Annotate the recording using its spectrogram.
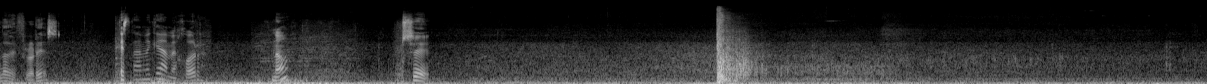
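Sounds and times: low outdoor rumble: 0:00.0 - 0:12.0
sharp crack: 0:07.1 - 0:08.0.

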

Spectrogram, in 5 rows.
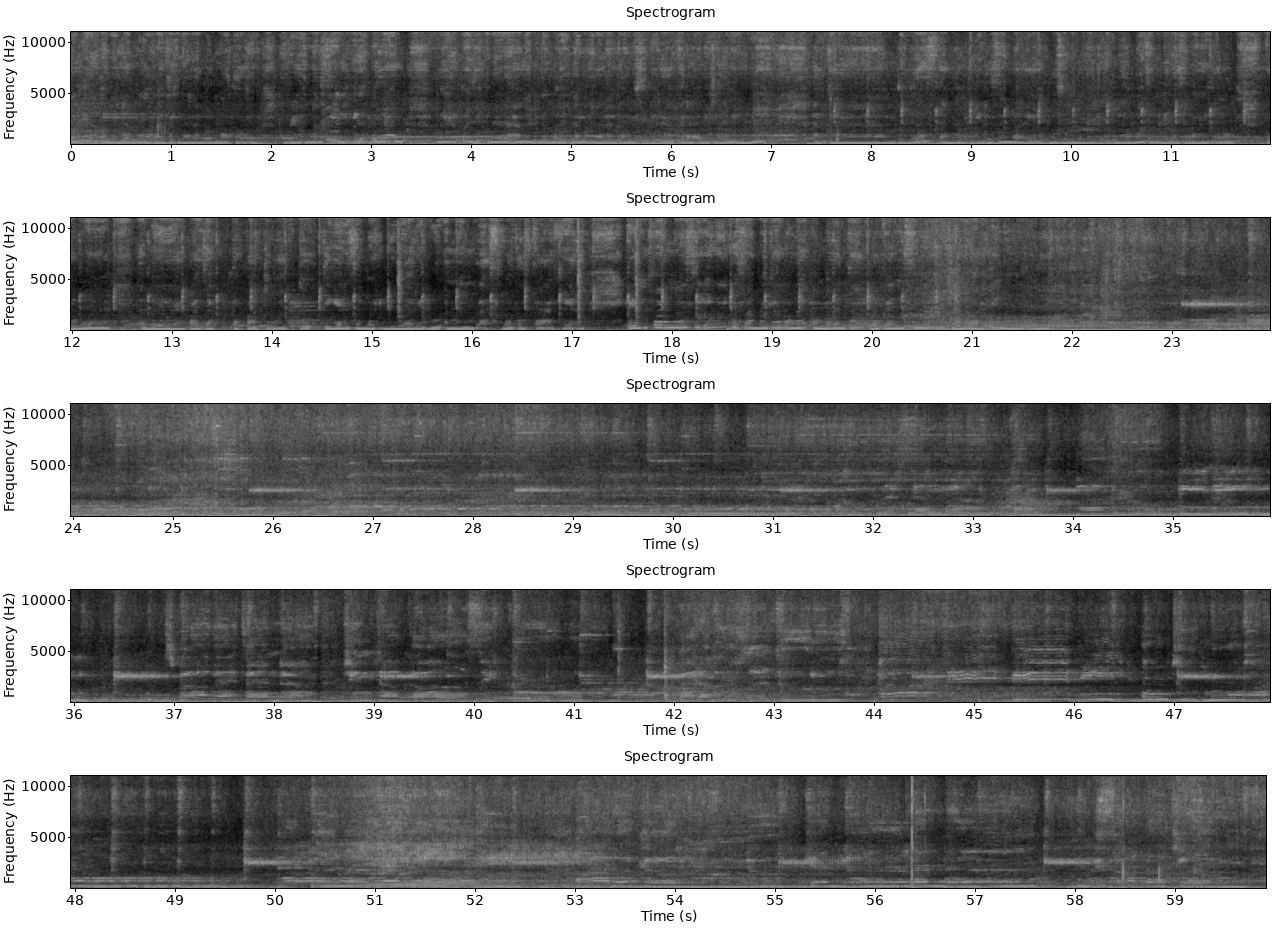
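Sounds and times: car radio music: 0:00.0 - 0:59.9
engine and road noise: 0:00.0 - 0:59.9.

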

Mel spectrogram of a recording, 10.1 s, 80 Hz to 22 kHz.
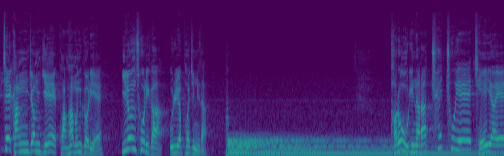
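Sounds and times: large temple bell ringing: 0:04.6 - 0:10.0.

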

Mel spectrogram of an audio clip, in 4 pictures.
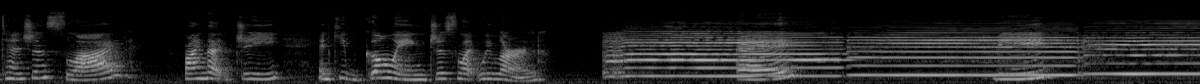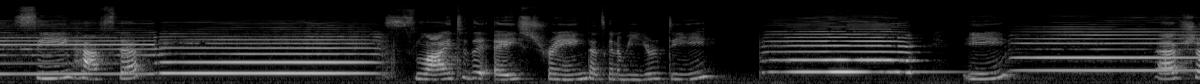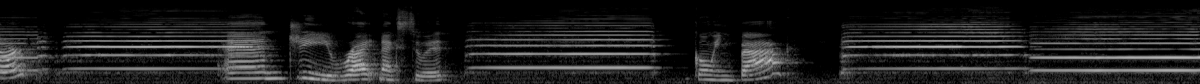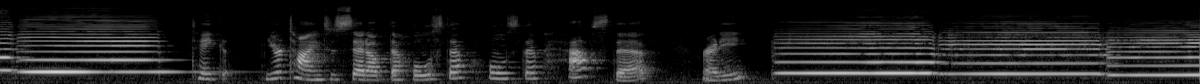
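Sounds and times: violin bowing a long note: 0:06.0 - 0:16.0, 0:19.6 - 0:26.3, 0:28.6 - 0:30.7, 0:32.4 - 0:38.0, 0:43.7 - 0:48.0.

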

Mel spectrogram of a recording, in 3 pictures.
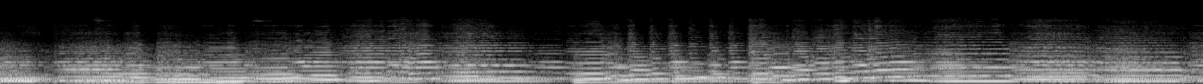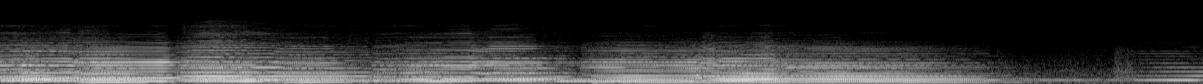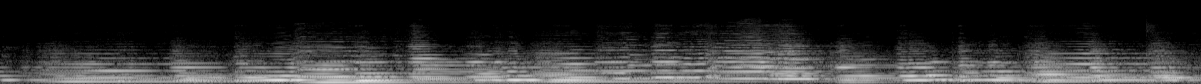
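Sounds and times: cellos playing a duet: 0:00.0 - 0:36.0.

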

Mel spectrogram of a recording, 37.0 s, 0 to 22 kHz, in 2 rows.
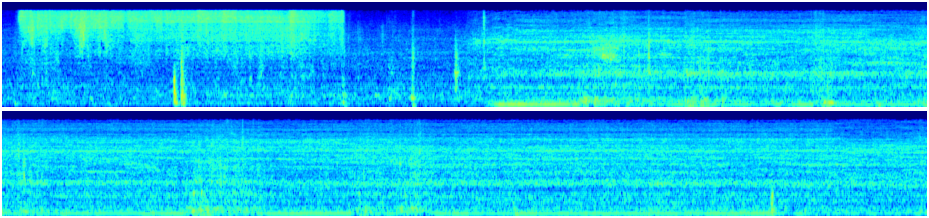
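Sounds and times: machine humming and hissing: 0:08.6 - 0:37.0.

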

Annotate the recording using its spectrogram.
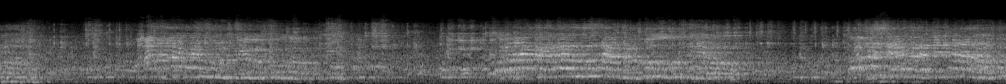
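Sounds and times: crowd chatter: 0:00.0 - 0:10.0
men talking and greeting: 0:00.0 - 0:10.0.

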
